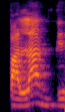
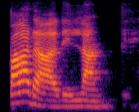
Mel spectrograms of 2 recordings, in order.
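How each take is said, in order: First: The phrase is shortened to two syllables. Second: The phrase is said in full. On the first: The speaker calls it wrong. "no es pa'lante" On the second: The speaker calls it right. "es para adelante"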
